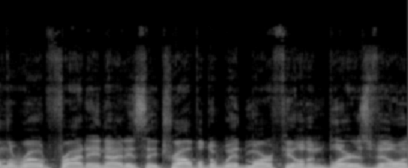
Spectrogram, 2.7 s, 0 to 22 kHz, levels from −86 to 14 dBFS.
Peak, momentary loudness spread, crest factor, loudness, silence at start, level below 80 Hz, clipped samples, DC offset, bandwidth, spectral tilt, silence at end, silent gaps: -6 dBFS; 2 LU; 14 dB; -21 LUFS; 0 s; -52 dBFS; under 0.1%; under 0.1%; 15.5 kHz; -7 dB/octave; 0 s; none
